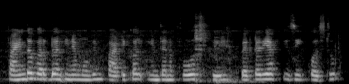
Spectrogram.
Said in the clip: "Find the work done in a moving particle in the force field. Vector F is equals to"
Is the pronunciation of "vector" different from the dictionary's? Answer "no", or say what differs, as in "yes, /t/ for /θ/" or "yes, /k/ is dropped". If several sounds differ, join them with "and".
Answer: yes, /b/ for /v/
